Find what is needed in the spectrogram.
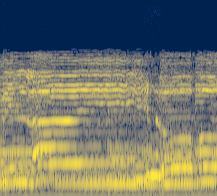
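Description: A man singing into a microphone, holding long notes that bend and glide, over an acoustic guitar.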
